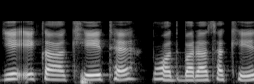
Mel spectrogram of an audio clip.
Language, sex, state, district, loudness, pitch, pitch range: Hindi, female, Punjab, Kapurthala, -15 LUFS, 220 Hz, 205-235 Hz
